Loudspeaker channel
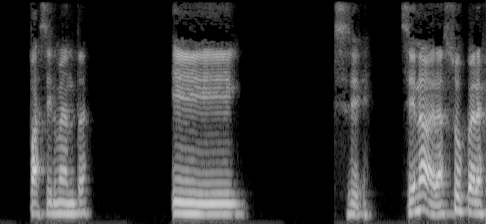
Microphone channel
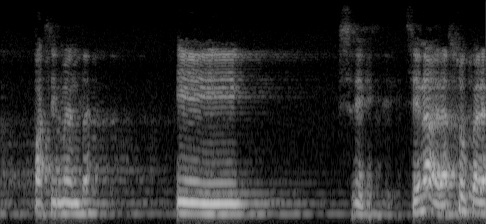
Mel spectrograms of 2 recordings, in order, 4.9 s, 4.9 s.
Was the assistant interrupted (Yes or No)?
No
